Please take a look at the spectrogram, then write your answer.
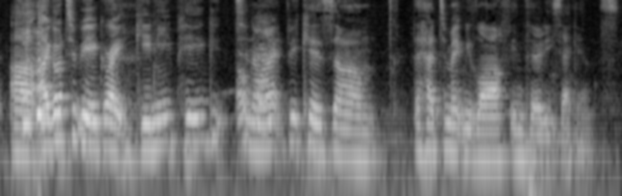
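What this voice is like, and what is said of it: Posh Australian accent. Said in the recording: “lovely accent... very posh Australian”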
